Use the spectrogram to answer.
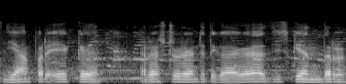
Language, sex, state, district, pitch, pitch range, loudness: Hindi, male, Haryana, Charkhi Dadri, 120 Hz, 115-125 Hz, -17 LUFS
